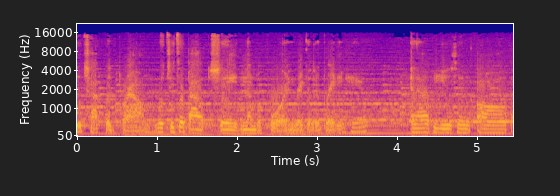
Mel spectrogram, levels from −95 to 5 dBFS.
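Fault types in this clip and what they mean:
Hard clipping: The audio is driven about 14 dB beyond what a stage in the chain can pass, so every peak is sliced flat at the limit. Roughly 7 percent of the waveform sits against that ceiling, which is enough for the squared-off tops to spray harmonics high into the spectrum. The result is a harsh, buzzing fuzz riding on every loud moment for the whole clip, not just occasional crackle on the biggest peaks.
Loud pop: A single sharp pop lands at 4.49 to 4.51 s, rising a few decibels above the surrounding level before dying away almost at once. The audio carries on underneath it without interruption, so this is an added pulse, not a dropout or a cut. A brief electrical transient is the likely source, such as a switch, a connector being disturbed, a static discharge or a momentary driver glitch, shaped by the circuitry downstream.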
